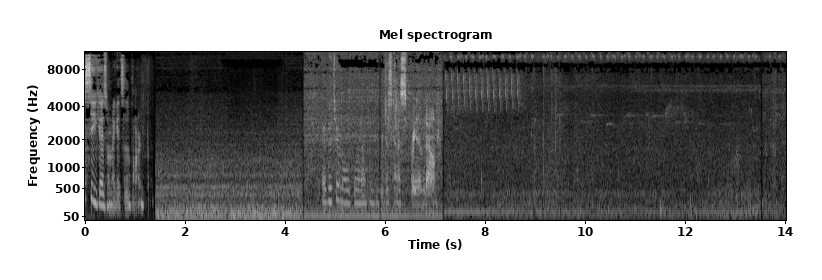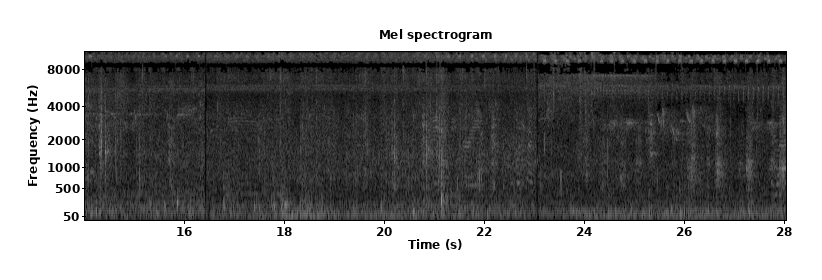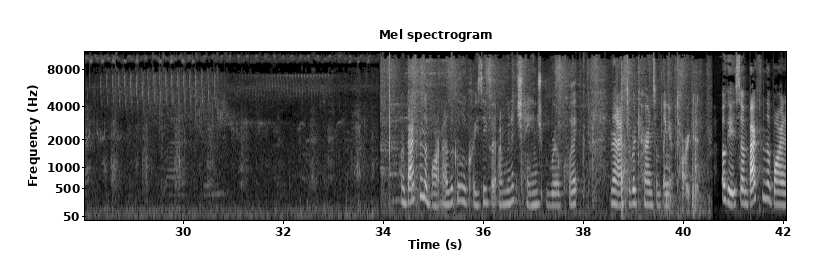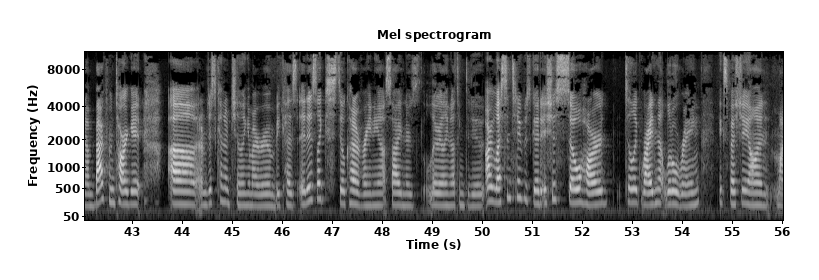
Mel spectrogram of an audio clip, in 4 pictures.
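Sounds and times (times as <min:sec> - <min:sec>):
horse hooves thudding on dirt: 0:03.4 - 0:40.7.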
